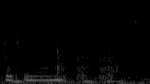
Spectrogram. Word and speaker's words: Adrian: You say E-N or A-N? A-N. Adrian. Not Ian.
